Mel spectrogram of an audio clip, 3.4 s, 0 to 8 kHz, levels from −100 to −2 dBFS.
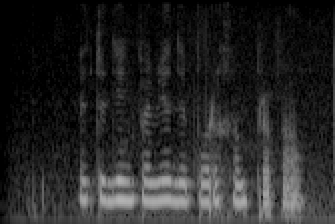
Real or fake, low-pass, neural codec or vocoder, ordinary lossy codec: real; none; none; none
